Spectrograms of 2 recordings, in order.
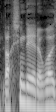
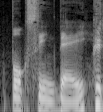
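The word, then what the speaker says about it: Boxing Day: 예, 역시 그 아나운서께서 말씀하시는 우리나라 표준 발음은 네. 미국식이라서 우리는 박싱데이라고 그 하지만 네. 영국에 있는 이건 기자는 복싱데이. 그렇죠. – 복싱 이렇게 발음합니다. 네.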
